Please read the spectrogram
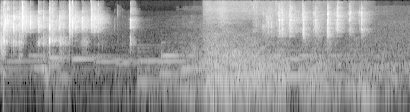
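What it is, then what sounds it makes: Spray paint can with a rattling mixing ball. A metal acrylic spray paint can is shaken, and the loose mixing ball inside rattles in quick, bright clicks. A first burst of rattles is followed by a short pause. A softer hiss then plays under a second run of sharp, high clacks as the shaking continues.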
